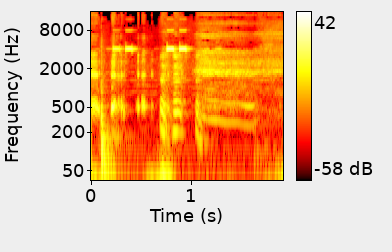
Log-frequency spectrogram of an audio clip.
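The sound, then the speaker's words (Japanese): A kitchen timer rings during a quiz game, its thin tonal ring sounding under lively talking voices. “しかもキッチンタイマー持ってくんなよ。”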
